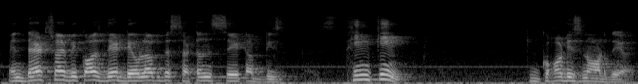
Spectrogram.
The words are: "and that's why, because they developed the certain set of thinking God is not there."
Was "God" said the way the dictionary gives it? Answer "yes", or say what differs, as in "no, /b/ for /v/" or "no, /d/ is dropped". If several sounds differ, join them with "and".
yes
